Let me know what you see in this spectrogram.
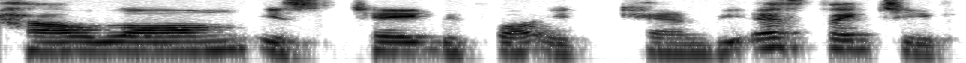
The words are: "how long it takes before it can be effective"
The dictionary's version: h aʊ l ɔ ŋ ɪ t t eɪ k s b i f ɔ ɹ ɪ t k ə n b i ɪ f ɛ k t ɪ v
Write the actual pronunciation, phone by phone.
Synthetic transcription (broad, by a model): h aʊ l ɔ ŋ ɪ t t eɪ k b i f ɔ ɪ t k ə n b i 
